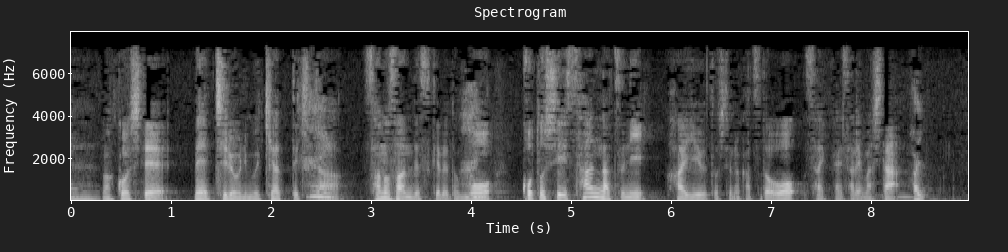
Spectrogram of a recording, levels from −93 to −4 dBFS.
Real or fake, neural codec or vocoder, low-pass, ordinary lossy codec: real; none; 7.2 kHz; MP3, 32 kbps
